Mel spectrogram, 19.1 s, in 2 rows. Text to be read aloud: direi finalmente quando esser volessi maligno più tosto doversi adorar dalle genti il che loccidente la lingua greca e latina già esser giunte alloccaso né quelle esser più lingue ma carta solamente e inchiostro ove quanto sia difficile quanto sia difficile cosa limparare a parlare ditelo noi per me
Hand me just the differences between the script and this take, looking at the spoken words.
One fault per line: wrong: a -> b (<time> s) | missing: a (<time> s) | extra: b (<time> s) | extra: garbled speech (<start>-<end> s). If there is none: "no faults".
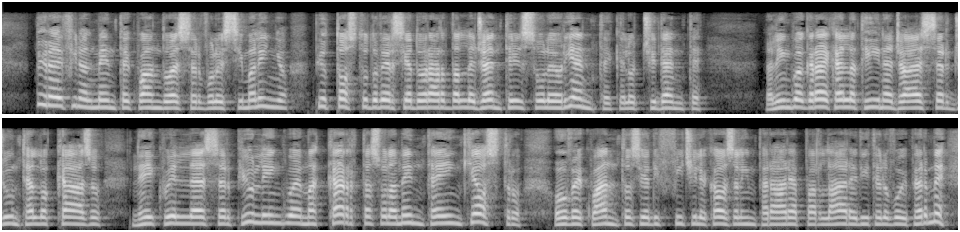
extra: sole oriente (5.2 s)
missing: quanto sia difficile (16.6 s)
wrong: noi -> voi (18.4 s)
